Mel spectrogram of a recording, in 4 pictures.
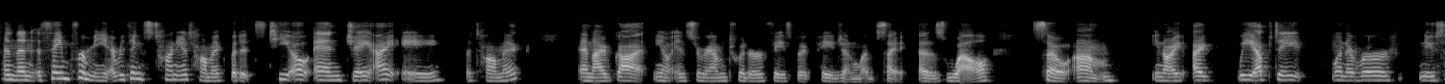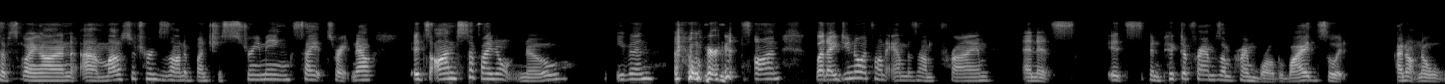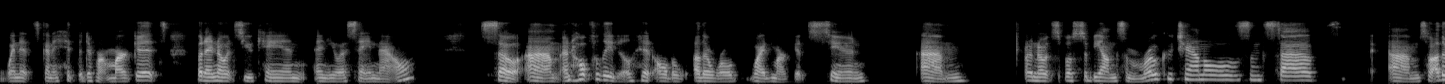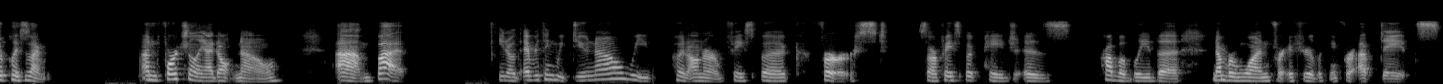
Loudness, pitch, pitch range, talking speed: -25 LUFS, 190 Hz, 165-225 Hz, 175 wpm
